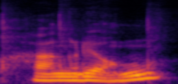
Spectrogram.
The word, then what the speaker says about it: 항룡: 항이라고 읽어요. 항룡, 비룡, 잠룡.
